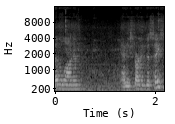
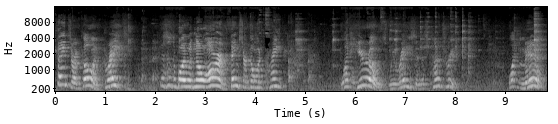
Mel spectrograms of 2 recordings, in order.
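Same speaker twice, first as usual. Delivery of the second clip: rising, louder and slower with each line; from steady to loud, slow and overwhelmed; swelling emotion; 6 semitones higher, 8 dB louder, slower than usual. Acted. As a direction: let the feeling build as you dictate. Dictating letter, emotion swelling.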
